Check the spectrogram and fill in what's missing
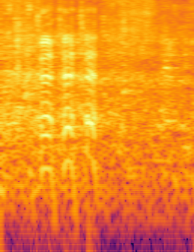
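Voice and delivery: airy laugh rising in pitch; breathy laugh. Real, not acted. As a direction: let a breathy laugh climb. Laughs at own joke. (hauchiges, ansteigendes Lachen)

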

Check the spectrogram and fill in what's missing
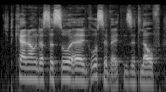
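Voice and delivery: ordinary talk, nothing marked

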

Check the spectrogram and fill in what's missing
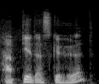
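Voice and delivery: ordinary delivery

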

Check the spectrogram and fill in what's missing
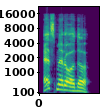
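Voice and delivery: high, loud, drawn-out name; repeated shout. A narrator's reading. Clayton shaking the fainted woman, shouting her name. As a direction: shout to bring someone round. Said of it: "kiáltotta újra".

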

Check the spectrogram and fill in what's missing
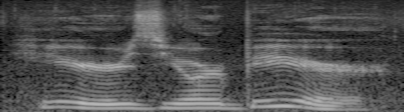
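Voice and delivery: very slow bartender, words drawn out; speaking really slow. Retold or imitated. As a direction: drag every word for the tourist. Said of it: "speak really slow".

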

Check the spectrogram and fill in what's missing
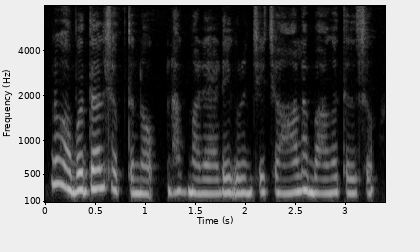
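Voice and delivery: ordinary delivery, nothing marked

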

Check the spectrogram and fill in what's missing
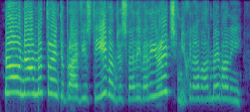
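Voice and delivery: high falsetto protest; falsetto, insisting innocence; pleading cyclist contestant. Acted. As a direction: protest in a put-on girl voice.

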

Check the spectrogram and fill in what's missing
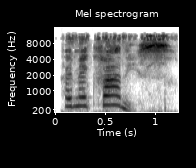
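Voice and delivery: put-on broken English, Russian accent; pleading son, Russian accent; fake Russian accent. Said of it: "fake Russian spy".

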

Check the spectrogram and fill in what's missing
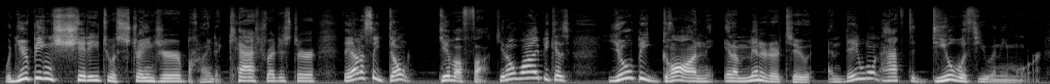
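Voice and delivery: loud, high angry tirade. A narrator's reading. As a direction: shout him down and keep hammering. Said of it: "I raised my voice and cut him off".

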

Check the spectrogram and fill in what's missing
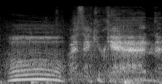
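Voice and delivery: soft, voiceless aside; whisper. Real, not acted. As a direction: gasp into a hushed whisper. Hushed discovery after a gasp.

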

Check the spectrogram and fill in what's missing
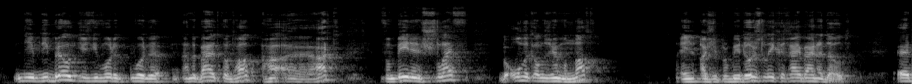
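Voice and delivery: ordinary talk, nothing marked

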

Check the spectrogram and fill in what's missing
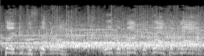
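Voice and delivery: high, rousing MC announcement; live comedy club emcee; stage host introduction. Real, not acted. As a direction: whip up applause for the next act. Host introduces the next comic.

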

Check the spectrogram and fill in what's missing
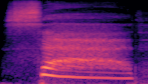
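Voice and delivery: soft, quiet, droopy mock-sad sigh of a word. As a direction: sell the fake sorrow, softly. Mocking her staged sadness.

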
